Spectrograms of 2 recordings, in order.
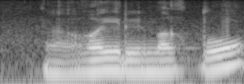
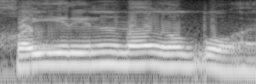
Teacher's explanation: Khairil maghdu, itu kha salah. Ghain ni dia mesti ada macam getaran sikit. Rasa orang kata apa ni, kita getak sikit di orang kata di kerongkong ni, rasa ada getaran sikit. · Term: huruf ghain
